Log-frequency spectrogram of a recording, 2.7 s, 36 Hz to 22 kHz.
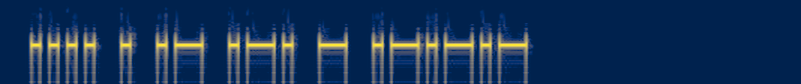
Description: Morse code, heard as a keyed tone, about 40 wpm, 700 Hz. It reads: HEART.
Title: Sentences from Top 1200 Words 40wpm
